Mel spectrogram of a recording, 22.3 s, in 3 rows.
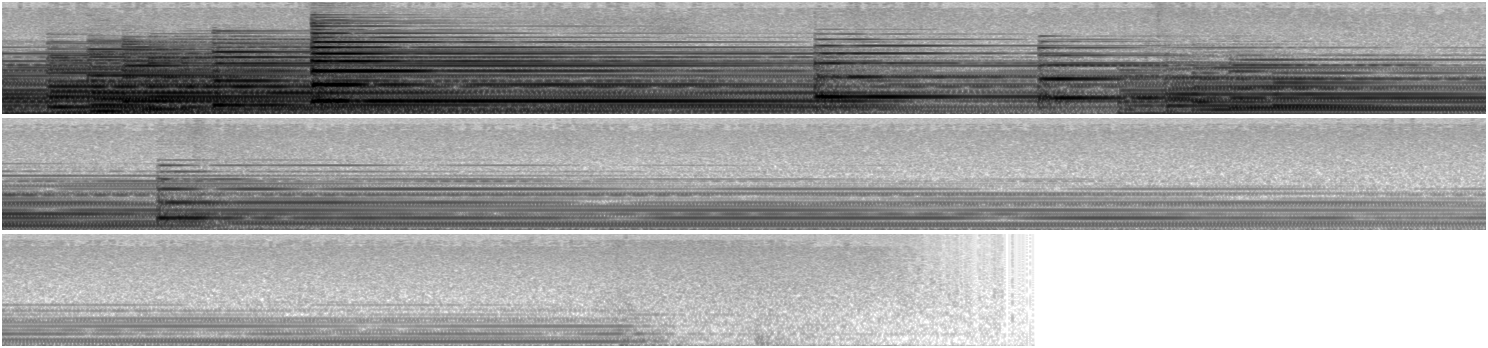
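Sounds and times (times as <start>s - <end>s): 
piano etude in A minor: 0.0s - 14.3s.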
